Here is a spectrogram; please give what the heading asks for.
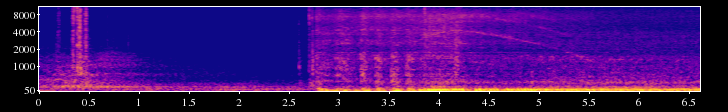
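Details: All-original 1988 Toyota Hilux Surf wagon, cold start after sitting two or three days: brief crank, catches at once, settles into a steady even idle with no knocks or misfires.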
